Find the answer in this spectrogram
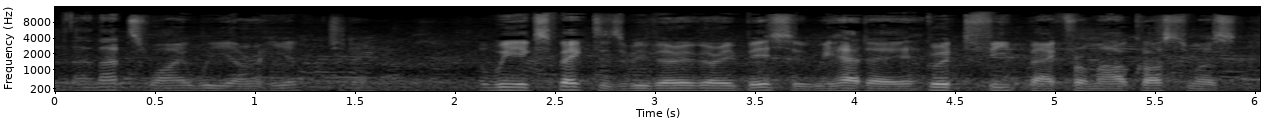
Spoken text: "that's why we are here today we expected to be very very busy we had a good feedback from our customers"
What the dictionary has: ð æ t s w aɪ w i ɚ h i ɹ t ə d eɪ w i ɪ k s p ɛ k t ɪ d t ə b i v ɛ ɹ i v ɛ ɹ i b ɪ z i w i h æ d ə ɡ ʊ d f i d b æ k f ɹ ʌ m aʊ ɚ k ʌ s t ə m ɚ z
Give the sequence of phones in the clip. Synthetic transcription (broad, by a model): ð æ t s w aɪ w i ɚ h i ɹ t ə d eɪ w i ɪ k s p ɛ k t ɪ d t ə b i v ɛ ɹ i v ɛ ɹ i b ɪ s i w i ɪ d ə ɡ ʊ d f i d b æ k f ɹ ʌ m aʊ ɚ k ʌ s t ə m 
